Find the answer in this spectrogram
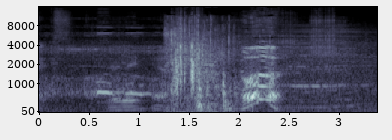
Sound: squelching noise

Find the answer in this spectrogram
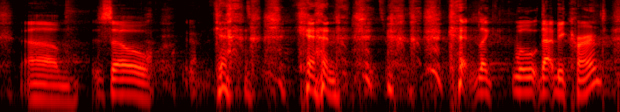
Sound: laughter

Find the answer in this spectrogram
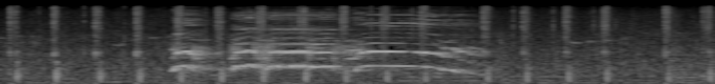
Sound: rooster crows/chopping sounds

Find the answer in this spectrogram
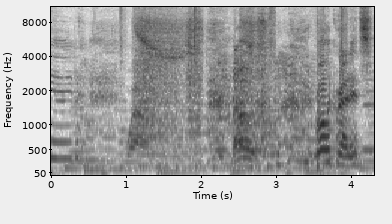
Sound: deep breaths

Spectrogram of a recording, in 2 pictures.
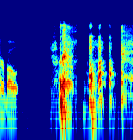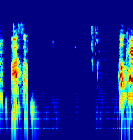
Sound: laughs

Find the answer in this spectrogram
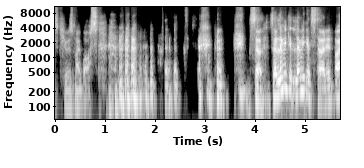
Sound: laughter

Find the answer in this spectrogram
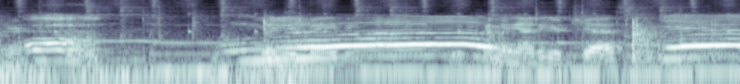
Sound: imitates dinosaurs

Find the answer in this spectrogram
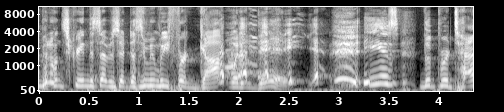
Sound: laughing

